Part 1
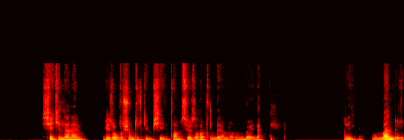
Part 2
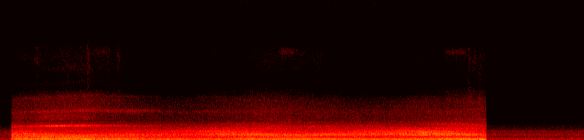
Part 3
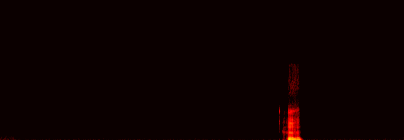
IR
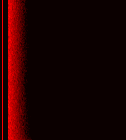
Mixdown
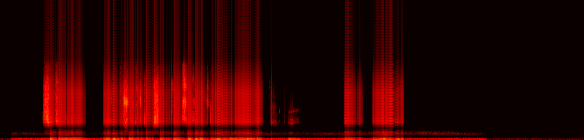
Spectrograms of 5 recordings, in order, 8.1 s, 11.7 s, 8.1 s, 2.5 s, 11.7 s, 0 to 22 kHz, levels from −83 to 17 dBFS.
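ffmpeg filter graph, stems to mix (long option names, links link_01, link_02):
-filter_complex "[0:a]alimiter=limit=-13dB:level=0:latency=1:release=278,acompressor=threshold=-26dB:ratio=10,aeval=exprs='val(0)*sgn(sin(2*PI*220*n/s))':channel_layout=same,volume=-6dB[link_01];[1:a]acompressor=threshold=-35dB:ratio=4,lowpass=1900,volume=-17.5dB[link_02];[2:a]alimiter=limit=-13.5dB:level=0:latency=1:release=26,asoftclip=type=tanh:threshold=-19dB,volume=-18dB[link_03];[link_01][link_02][link_03]amix=inputs=3:normalize=0,firequalizer=gain_entry='entry(160,0);entry(260,10);entry(390,-23);entry(680,-30);entry(1100,-7);entry(1900,-24);entry(2800,6);entry(3900,6);entry(7500,10);entry(13000,-4)':delay=0.05:min_phase=1"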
